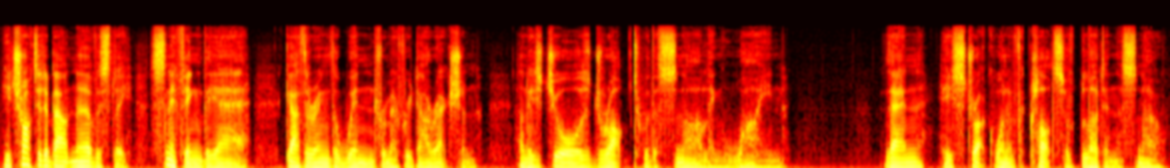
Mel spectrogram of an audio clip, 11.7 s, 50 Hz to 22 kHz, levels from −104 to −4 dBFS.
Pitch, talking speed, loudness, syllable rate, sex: 90 Hz, 170 wpm, -21 LUFS, 4.9 syllables/s, male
